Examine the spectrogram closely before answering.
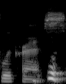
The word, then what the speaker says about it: Lucress: And when people try to add a couple syllables to my name, I'm like, no, that's not my name. It's just Lucress. It's just Lucress.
